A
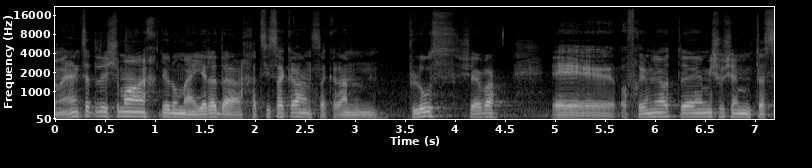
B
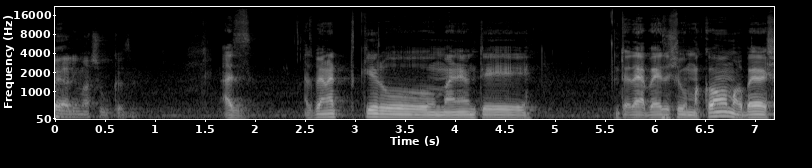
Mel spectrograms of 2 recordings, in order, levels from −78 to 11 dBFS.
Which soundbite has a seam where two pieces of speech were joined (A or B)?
B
